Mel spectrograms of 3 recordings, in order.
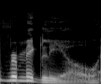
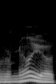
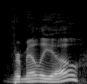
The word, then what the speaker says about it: Vermiglio: out Tom's last name well vermilio too I mean you got to just kind of hide the G oh oh so I said it wrong it's vermilio oh see man should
